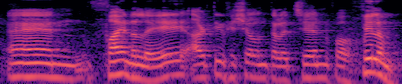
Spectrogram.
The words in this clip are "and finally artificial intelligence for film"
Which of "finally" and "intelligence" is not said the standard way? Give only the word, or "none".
intelligence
